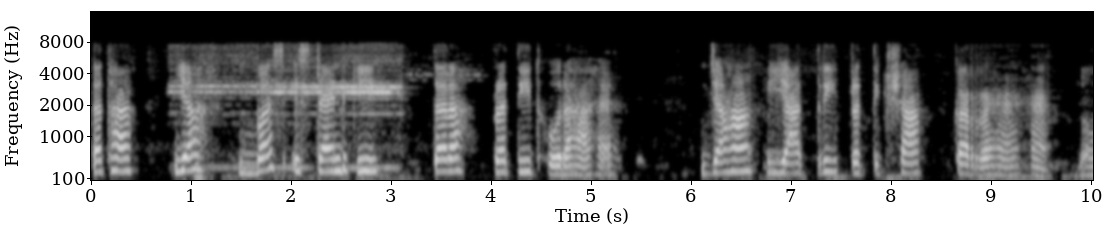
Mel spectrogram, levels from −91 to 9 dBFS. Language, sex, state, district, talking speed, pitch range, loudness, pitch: Hindi, female, Chhattisgarh, Balrampur, 95 wpm, 215-270 Hz, -16 LUFS, 250 Hz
